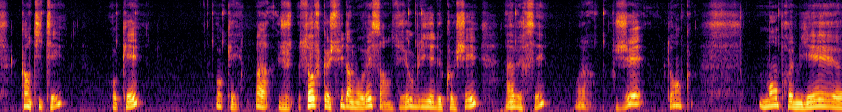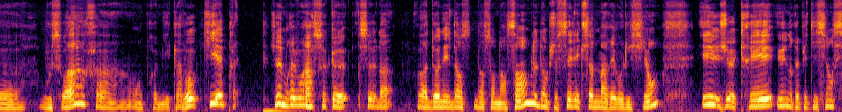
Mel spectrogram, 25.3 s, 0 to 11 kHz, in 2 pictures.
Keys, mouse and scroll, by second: 0.3 click, 1.7 click, 3.1 click, 4.2 scroll up 1, 6.0 click, 7.5 click, 8.8 click, 9.5 scroll down 1, 10.1 right click, 11.0 right click, 14.7 scroll down 1, 15.4 scroll up 1, 16.8 scroll up 1, 17.3-18.2 right drag, 18.3 scroll down 1, 18.9-19.5 right drag, 21.1 click, 25.0 click.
